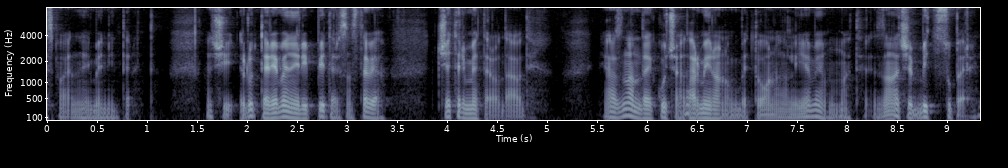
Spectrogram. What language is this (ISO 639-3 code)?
hrv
